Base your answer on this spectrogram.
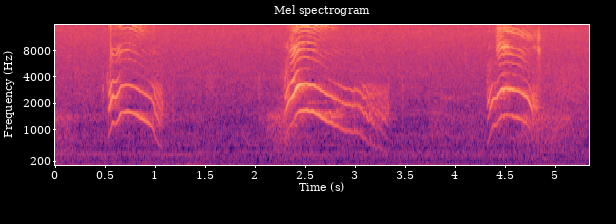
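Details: Three high-pitched kitten mews, each arching up then sliding down, the middle one longest and drawn out, from kittens whose eyes have just opened, recorded in a quiet room with a low background hum.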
